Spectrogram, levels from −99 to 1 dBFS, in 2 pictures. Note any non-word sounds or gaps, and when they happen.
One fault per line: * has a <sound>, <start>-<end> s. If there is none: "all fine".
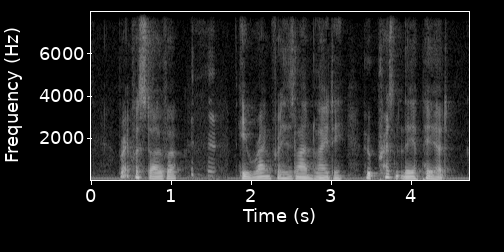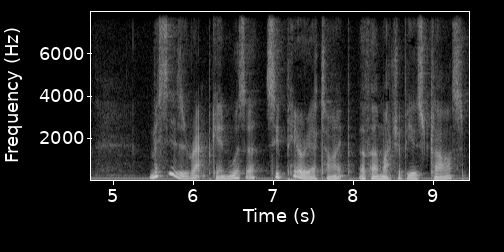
* has a cough, 1.2-1.6 s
